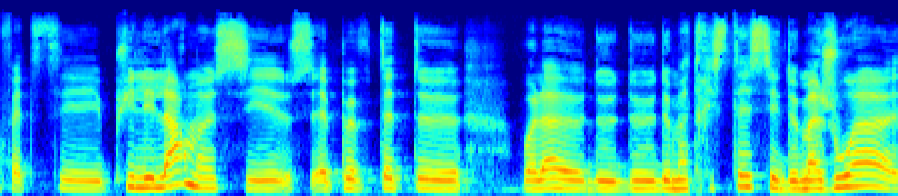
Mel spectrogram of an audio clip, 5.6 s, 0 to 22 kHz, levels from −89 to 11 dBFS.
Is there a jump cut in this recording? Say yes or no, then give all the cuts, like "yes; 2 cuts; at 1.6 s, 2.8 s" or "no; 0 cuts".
yes; 1 cut; at 3.7 s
